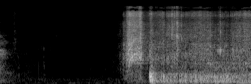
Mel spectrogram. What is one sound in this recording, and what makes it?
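A launcher's ripcord is pulled with a quick zip.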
